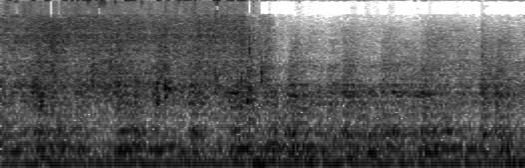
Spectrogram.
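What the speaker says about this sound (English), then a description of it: "Let me wash my hand." Water runs steadily from a kitchen tap while hands are washed beneath it, a continuous close splashing hiss that stays loud for the whole stretch, with no talking.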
